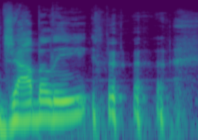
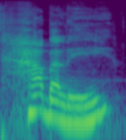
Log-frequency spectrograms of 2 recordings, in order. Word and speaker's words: Jabali: on this I love hubbelly it's funny my first video that I did I did not knowing how to pronounce this mezcali called it jabaly but it is pronounced habali on the news I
